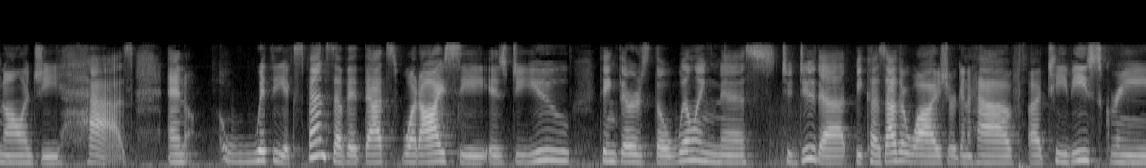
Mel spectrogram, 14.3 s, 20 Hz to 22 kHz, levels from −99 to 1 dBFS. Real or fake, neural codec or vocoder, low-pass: real; none; 7.2 kHz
